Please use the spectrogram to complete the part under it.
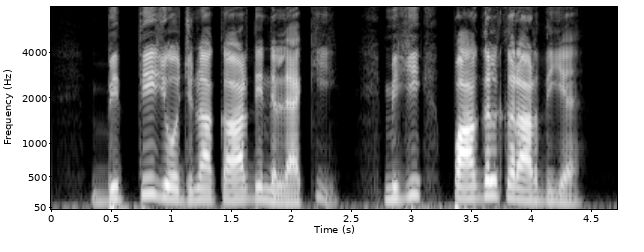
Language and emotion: Dogri, angry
